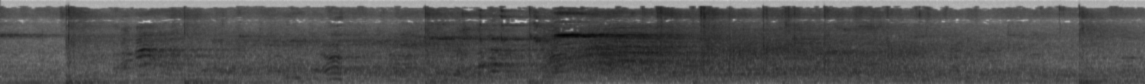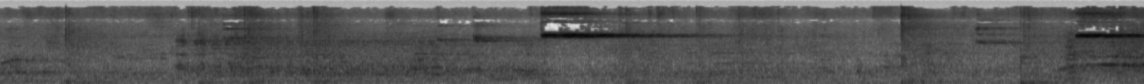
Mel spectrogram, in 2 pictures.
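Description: A volleyball is struck with sharp thuds.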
